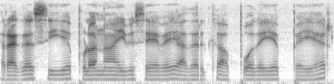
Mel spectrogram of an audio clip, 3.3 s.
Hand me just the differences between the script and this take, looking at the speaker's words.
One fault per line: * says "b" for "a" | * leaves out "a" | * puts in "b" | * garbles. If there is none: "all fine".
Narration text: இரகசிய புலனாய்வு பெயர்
* puts in "சேவை அதற்கு அப்போதைய"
